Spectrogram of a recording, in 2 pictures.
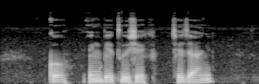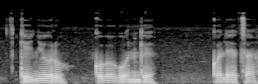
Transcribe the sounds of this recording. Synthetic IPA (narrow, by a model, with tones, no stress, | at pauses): ko˨ | e˨ŋbe˨tu˨ʃe˨k | t͡ʃe˦d͡ʒa˨ŋi˦ | ke˨ɲo˦ɾu˦ | ko˦kɔ˦ɡo˨nɡe˨ | kɔ˨lɛ˨t͡sa˦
